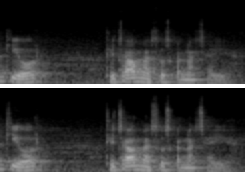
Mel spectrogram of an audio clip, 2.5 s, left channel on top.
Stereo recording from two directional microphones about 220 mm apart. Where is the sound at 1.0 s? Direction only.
40° right (ahead or behind).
